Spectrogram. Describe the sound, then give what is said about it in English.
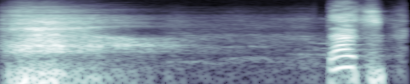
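A group takes a deep breath, a long, breathy exhale that starts loud and fades out, followed by a short burst of speech. “the word means breath. Everybody take a deep breath.”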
